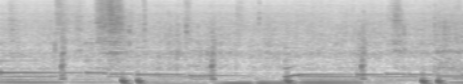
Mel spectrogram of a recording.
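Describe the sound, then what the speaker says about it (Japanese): White wine with onions reducing over high heat in a pot, a steady close sizzle and bubbling with occasional stirring clinks, no talk. "ここからは強火でアルコールを飛ばしていきます"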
